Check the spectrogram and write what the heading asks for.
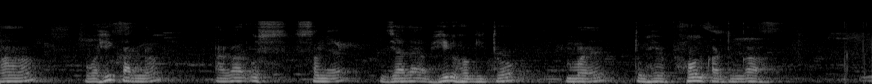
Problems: constant background noise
